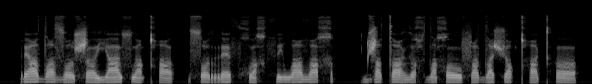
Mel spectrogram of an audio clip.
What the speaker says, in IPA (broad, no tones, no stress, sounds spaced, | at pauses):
ɾ ɛ dˤ e zˤ o ʂ ʌ j a sʷ a qʰ ʌ | sˤ o r ɛ θ χʷ a χ θ i w ʌ ðˤ e χ | ɖ͡ʐ u tˤ u ɣ ɯ χ dˤ a χ o f i dˤ ɯ ʃ o qʰ ɯ kʰ ʌ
